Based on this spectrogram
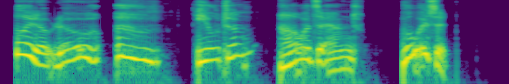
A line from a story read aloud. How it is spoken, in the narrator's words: He said drowsily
